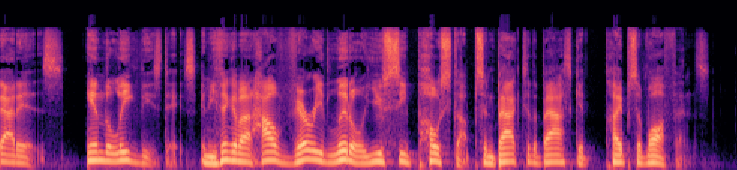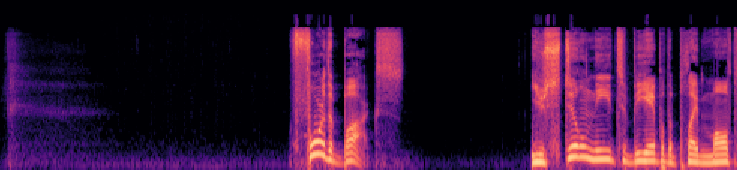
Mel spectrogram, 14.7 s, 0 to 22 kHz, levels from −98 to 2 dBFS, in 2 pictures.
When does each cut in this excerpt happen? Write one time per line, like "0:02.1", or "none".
none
